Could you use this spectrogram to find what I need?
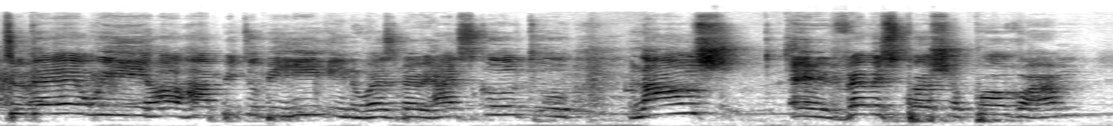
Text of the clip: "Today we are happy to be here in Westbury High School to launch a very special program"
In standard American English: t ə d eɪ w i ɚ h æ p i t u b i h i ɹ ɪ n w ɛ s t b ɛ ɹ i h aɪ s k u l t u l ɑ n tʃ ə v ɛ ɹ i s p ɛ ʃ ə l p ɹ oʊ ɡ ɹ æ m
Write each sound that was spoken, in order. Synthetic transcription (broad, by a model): t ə d eɪ w i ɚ h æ p i t u b i h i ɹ ɪ n w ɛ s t b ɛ ɹ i h aɪ s k u l t u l ɑ n s ə v ɛ ɹ i s p ɛ ʃ ə l p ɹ oʊ ɡ ɹ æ m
